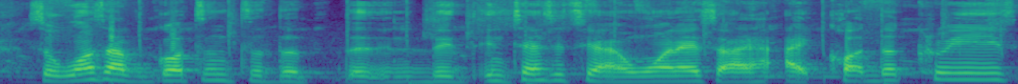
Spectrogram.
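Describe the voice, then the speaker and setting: Over noticeable background noise, a woman speaks at a moderate pace in a fairly low pitch with fairly even intonation. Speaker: makeup artist and beauty youtuber. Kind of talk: makeup tutorial voiceover. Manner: halting, stuttering.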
